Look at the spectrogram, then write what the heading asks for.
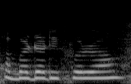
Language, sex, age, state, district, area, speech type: Bodo, female, 18-30, Assam, Chirang, rural, spontaneous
